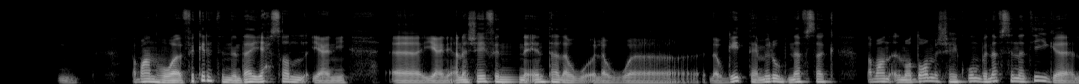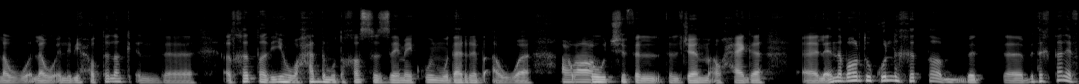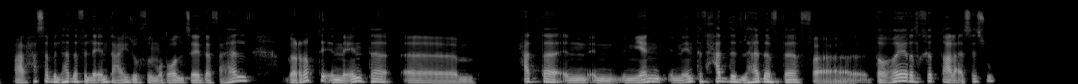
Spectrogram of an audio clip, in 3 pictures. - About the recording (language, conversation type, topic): Arabic, advice, ازاي أتعلم أسمع إشارات جسمي وأظبط مستوى نشاطي اليومي؟
- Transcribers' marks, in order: in English: "coach"; in English: "الجيم"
